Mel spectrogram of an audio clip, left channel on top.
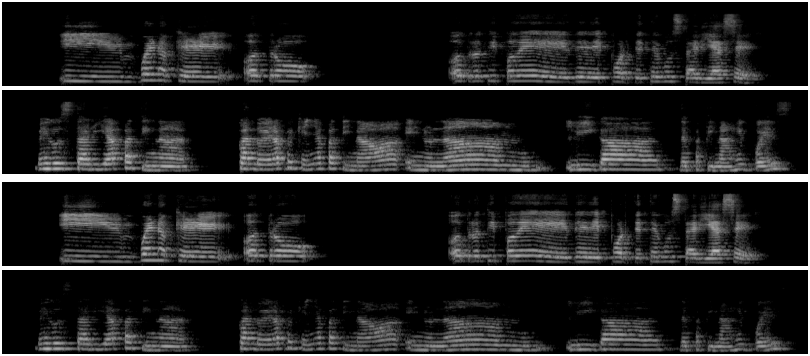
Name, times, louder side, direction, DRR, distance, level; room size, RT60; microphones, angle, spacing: voice 1, 0.6-3.0 4.5-7.5, right 3 dB, 65° right, 3.4 m, -29 dB
voice 2, 8.4-10.0 10.4-15.9, left 6 dB, 60° left, 0.5 m, -30 dB
15.0 x 11.0 x 2.3 m
head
